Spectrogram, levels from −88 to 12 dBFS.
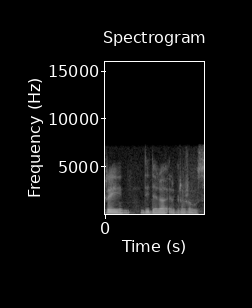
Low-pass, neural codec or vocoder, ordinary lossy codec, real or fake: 7.2 kHz; none; MP3, 96 kbps; real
